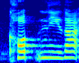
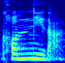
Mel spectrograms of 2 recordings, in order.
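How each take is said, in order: First: A clear p sound comes before 니다. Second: An m sound comes before 니다. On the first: "enunciate it" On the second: "This one uh, puts way less stress on your mouth mm, and it's easier to pronounce"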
